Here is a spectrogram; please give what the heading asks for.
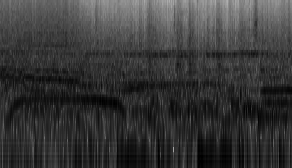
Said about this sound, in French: Poussons des cris de joie.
